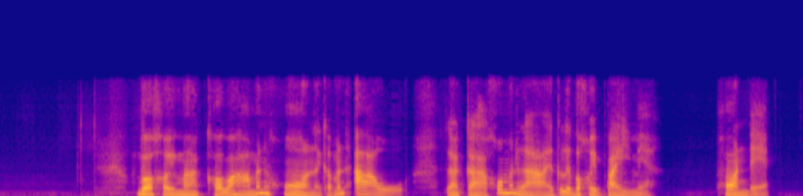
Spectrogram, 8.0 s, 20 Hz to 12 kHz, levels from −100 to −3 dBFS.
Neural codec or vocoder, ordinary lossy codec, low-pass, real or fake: codec, 16 kHz, 0.8 kbps, ZipCodec; none; 7.2 kHz; fake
